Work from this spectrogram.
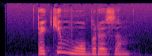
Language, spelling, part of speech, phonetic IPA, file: Russian, таким образом, adverb, [tɐˈkʲim ˈobrəzəm], Ru-таким образом.ogg
- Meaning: thus, therefore, in this way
